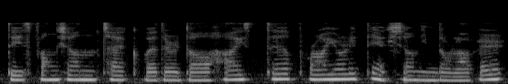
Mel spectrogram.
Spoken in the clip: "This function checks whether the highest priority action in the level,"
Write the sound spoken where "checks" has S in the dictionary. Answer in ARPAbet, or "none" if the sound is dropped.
none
